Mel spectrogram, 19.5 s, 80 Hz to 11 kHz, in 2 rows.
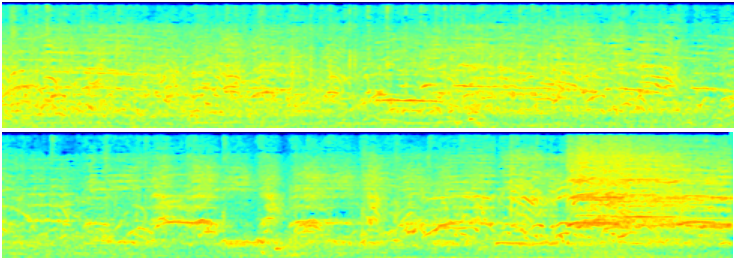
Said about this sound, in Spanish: La reina Leticia, muy aclamada, como escuchan por los vecinos del barrio, al grito de guapa, guapa, ha accedido al recinto educativo en torno a las 10:30 de esta mañana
